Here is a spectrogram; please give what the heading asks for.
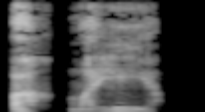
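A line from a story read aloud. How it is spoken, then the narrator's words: Exclaiming with a deep sigh. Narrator (Russian): воскликнул он, вздохнул из глубины сердца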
